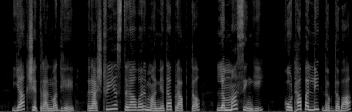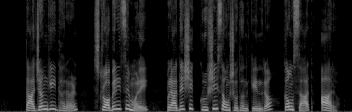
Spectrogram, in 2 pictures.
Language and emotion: Marathi, neutral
